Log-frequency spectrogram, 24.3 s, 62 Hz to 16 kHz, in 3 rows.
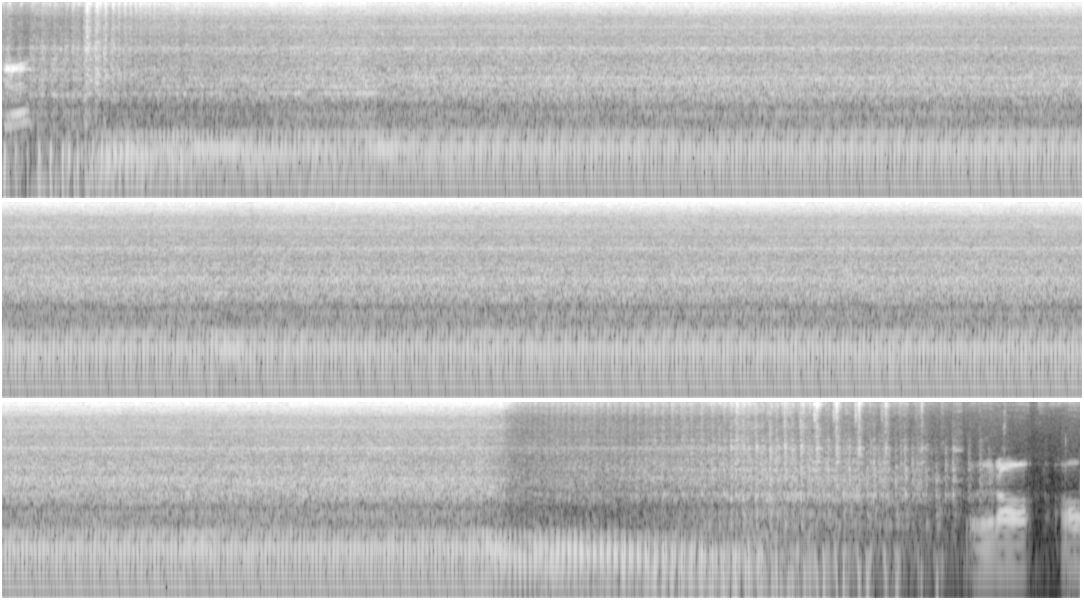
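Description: Gasoline engine of an FF Industrial FF12 mini excavator revving up from idle to full throttle in the first couple of seconds. It holds steady at maximum speed, about 3600 rpm, then winds down near the end.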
